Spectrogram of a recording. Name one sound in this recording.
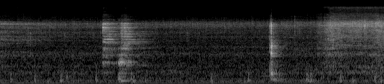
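A spatula scrapes and knocks against a metal pot.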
